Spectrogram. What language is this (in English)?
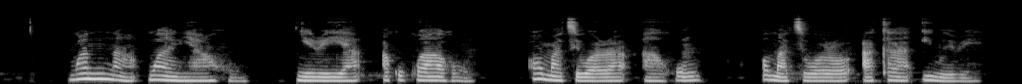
Igbo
